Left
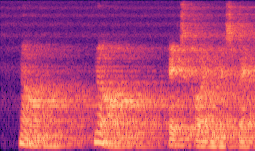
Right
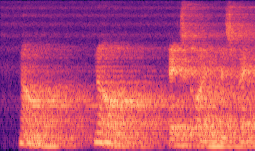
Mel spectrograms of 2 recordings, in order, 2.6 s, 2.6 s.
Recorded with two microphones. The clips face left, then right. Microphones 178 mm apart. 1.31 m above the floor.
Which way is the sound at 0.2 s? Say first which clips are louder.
Left 1 dB; 25° left (ahead or behind).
